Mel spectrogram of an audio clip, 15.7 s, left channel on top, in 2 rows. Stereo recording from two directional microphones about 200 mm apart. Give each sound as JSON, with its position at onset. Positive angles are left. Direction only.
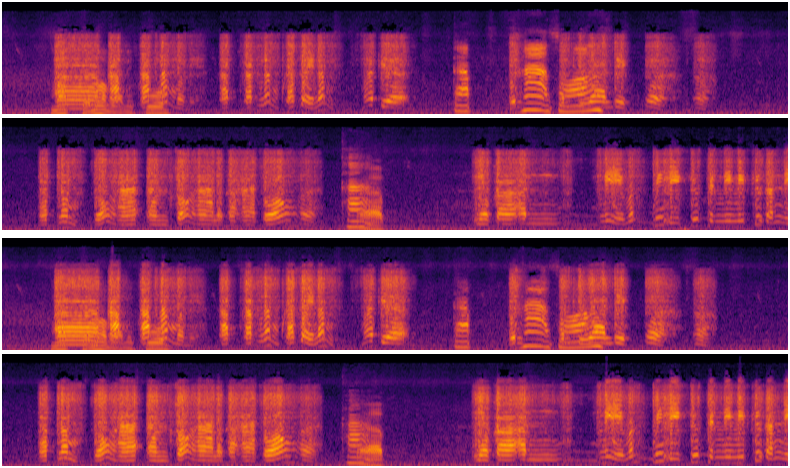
{"t": 0.5, "sound": "honk", "side_deg": -45}
{"t": 4.4, "sound": "duck", "side_deg": 45}
{"t": 5.2, "sound": "speech", "side_deg": 40}
{"t": 5.5, "sound": "speech", "side_deg": -45}
{"t": 8.2, "sound": "speech", "side_deg": -45}
{"t": 12.5, "sound": "speech", "side_deg": -45}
